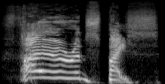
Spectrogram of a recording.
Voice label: Male Pandaren Attack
